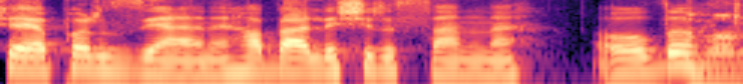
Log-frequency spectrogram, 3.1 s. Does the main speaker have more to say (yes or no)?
no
